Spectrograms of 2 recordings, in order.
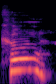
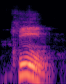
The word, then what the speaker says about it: Keen: Kevin, is it Kuhn or Kuhn? Or how do you pronounce the last name? Turn your microphone on. Keen. Drop the U, drop the H, add a E.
